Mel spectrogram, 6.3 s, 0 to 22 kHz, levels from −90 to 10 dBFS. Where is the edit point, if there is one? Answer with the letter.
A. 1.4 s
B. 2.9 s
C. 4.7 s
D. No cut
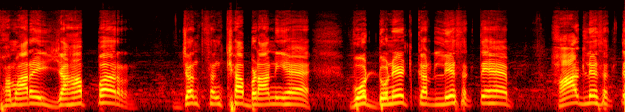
D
